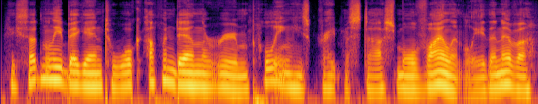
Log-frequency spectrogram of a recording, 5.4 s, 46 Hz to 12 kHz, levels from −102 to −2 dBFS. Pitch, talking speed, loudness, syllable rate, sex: 120 Hz, 200 wpm, -17 LUFS, 5.2 syllables/s, male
